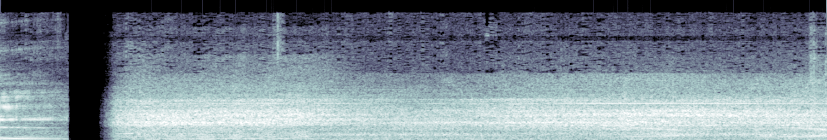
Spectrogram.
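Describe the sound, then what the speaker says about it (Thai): An airplane takes off at sunset, its engine a loud, steady roar close by. The sound holds for the whole stretch after a brief dropout near the start. "ขึ้นบินเที่ยวสุดท้ายก็กำลังจะออกแล้ว"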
